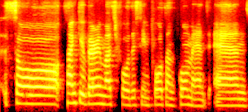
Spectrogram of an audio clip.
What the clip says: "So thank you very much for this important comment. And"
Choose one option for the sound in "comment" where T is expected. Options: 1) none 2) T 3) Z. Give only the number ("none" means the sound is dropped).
2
